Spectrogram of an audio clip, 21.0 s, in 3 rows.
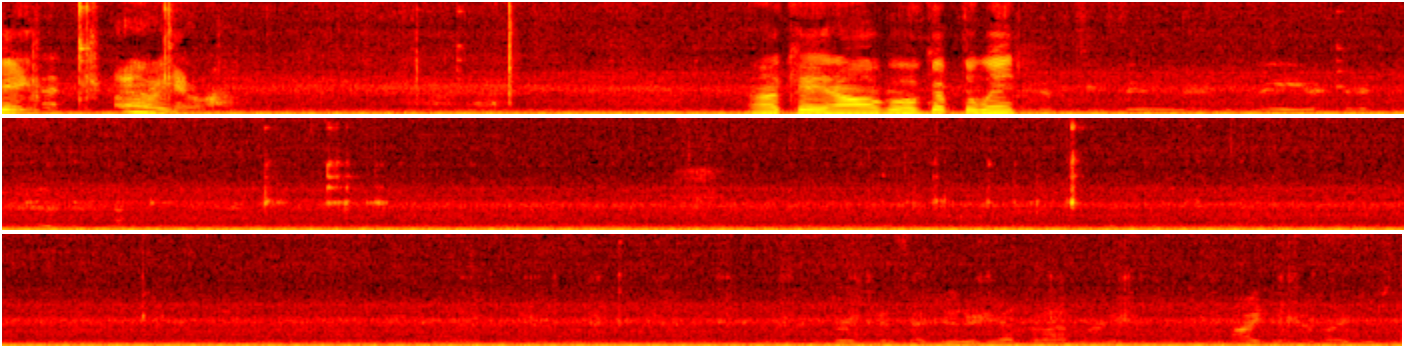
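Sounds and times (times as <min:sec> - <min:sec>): metal clink: 0:00.0 - 0:01.0, 0:06.4 - 0:09.1
vehicle engine idling: 0:00.0 - 0:21.0.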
